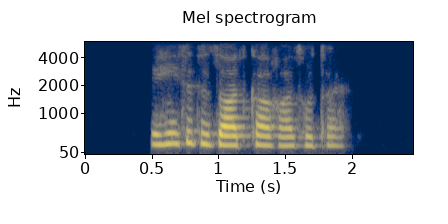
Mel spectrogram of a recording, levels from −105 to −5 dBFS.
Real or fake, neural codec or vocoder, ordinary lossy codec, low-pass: real; none; Opus, 24 kbps; 5.4 kHz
